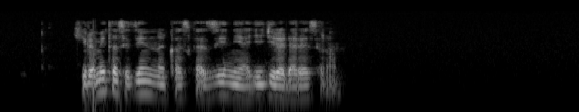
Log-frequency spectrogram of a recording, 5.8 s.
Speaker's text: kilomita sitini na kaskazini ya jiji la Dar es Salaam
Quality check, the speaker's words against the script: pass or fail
pass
